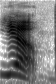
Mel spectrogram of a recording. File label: "ch" yap; The Interactive Alphabet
